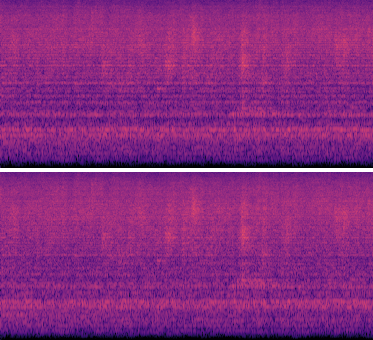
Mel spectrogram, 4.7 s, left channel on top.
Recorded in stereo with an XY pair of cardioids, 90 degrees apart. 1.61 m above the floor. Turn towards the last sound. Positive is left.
turn(degrees=-5)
